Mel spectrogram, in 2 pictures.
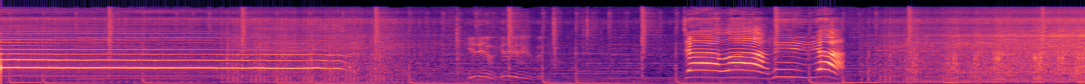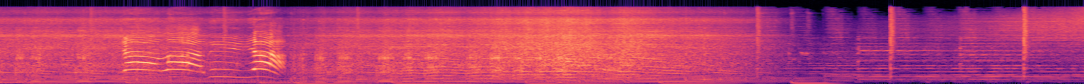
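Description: A man yelling one long held note, then two short rising-and-falling whoops. Near the end a motor scooter engine revs up and falls back over several seconds, with background music underneath.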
